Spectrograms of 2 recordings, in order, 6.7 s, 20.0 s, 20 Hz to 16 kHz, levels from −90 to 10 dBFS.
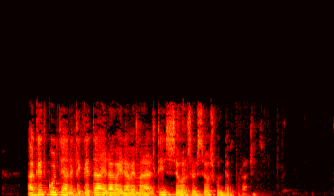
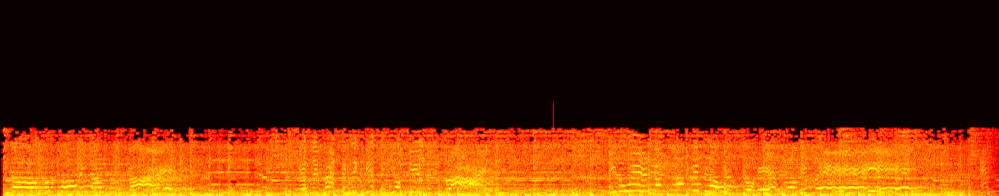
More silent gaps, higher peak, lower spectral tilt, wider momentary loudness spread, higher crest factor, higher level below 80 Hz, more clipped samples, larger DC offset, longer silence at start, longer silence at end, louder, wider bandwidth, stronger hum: neither; second, -4 dBFS vs 0 dBFS; second, -6 dB/octave vs -9.5 dB/octave; first, 13 LU vs 4 LU; about the same, 18 dB vs 14 dB; second, -60 dBFS vs -22 dBFS; neither; second, under 0.1% vs 0.2%; first, 0.55 s vs 0.05 s; first, 1.55 s vs 0 s; second, -21 LUFS vs -14 LUFS; first, 8 kHz vs 5.8 kHz; neither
